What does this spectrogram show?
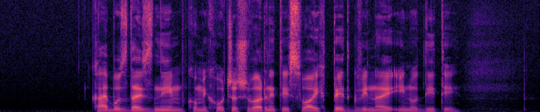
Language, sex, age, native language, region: Slovenian, male, 18-29, Slovenian, Central Slovenia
